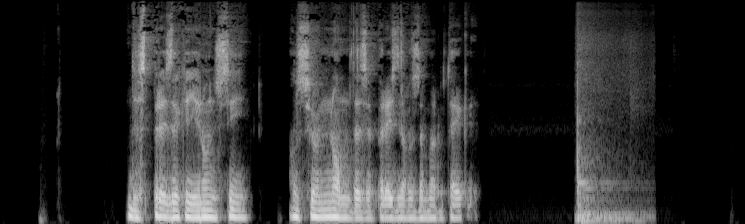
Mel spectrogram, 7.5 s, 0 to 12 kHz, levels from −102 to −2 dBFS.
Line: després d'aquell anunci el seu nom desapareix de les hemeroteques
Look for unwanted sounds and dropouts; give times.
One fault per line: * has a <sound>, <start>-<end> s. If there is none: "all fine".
* has a thud, 5.7-6.6 s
